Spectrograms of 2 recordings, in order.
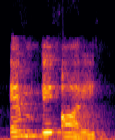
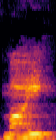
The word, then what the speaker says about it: mai: It's just like in Kikuyu, m a i it's mai, which is water, and it could also be mai, which is poop. If you say it wrong, it could mean something completely different.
